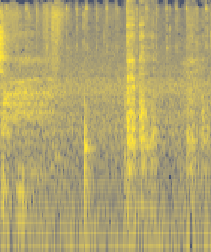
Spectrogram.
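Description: A coin scraping the coating off a scratch-off lottery ticket: a light tap, then a brief bout of scratching.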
